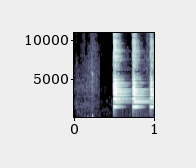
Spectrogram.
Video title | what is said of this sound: HPA Systems Product Overview | it still sounds like metal though it has a aluminum liner with high performance carbon fiber over wrap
